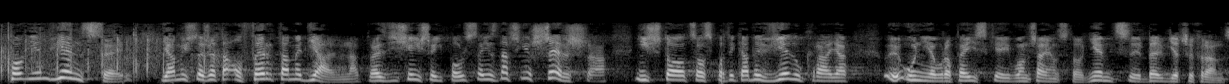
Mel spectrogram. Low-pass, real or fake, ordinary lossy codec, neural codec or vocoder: 7.2 kHz; real; none; none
